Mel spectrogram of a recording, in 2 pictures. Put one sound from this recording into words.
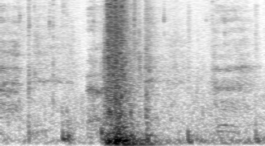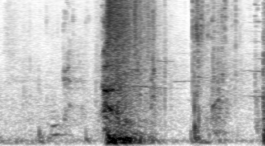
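A wooden door creaks and bangs open.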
